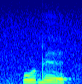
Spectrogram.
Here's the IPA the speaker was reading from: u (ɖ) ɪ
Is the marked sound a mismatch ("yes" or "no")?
no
